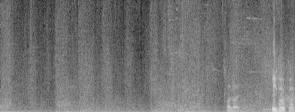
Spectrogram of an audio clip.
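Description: Fiery magic blasts crackle and burst in quick succession.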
